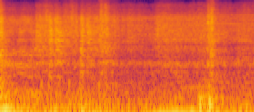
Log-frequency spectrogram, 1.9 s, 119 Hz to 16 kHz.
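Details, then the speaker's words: 1967 Pontiac Grand Prix convertible, 400 cu in 350 hp V8, long-stored, cold-blooded: slow, heavy, surging cranking that struggles to spin the engine without catching; faulty starter. "and that is a bad starter"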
